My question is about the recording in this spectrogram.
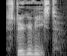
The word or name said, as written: stykkevis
